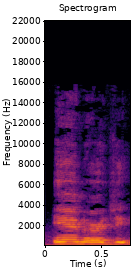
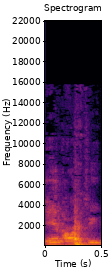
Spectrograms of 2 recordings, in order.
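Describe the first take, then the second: First: "Energy" said as one ordinary word, EN-er-gy; correct pronunciation. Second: "N R G" spelled out letter by letter, en-ar-gee; mock people reading "N R G" as three letters; imitating wrong pronunciation. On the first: Shown as a demonstration. Vlogger showing followers the right way to say "Energy". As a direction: say "Energy" properly as a word, not letters. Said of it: "that's how they say it". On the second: Vlogger mocking people who say the brand letter by letter. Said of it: "Some people be like".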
